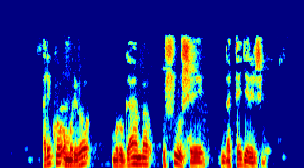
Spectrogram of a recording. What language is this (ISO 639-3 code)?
kin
